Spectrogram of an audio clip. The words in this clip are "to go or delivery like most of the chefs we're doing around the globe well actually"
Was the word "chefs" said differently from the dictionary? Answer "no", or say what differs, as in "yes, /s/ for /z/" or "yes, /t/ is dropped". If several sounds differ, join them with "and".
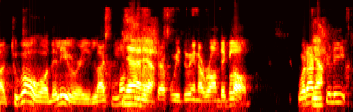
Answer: yes, /s/ is dropped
